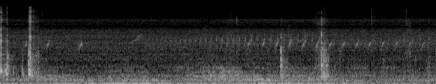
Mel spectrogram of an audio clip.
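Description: A metal kettle clinks against a metal stove.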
